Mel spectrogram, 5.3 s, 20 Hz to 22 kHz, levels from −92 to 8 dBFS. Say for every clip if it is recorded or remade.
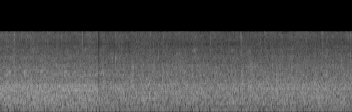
remade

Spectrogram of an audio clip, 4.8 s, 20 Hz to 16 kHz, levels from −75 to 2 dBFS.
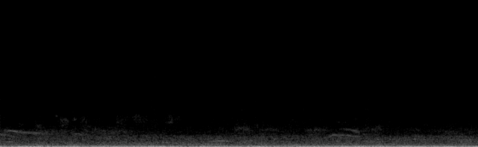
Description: remade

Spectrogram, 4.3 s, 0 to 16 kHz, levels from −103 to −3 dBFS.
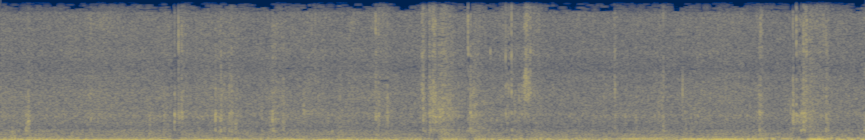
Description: recorded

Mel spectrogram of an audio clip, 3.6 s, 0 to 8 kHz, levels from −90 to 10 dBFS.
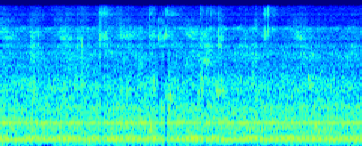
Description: remade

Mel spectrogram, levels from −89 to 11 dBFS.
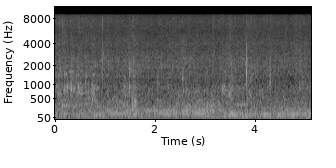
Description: remade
